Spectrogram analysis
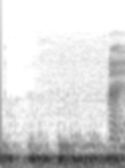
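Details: Rhonchi heard on chest auscultation in a clinical respiratory auscultation teaching session.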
